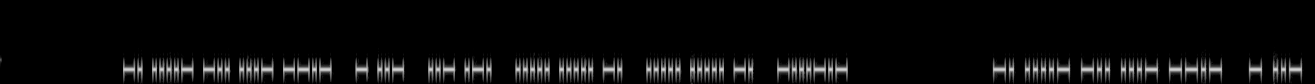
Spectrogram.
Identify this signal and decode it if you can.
Morse code, heard as a keyed tone, about 29 wpm, 700 Hz. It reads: N4DVQ TU UR 55N 55N <BK> N4DVQ TU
